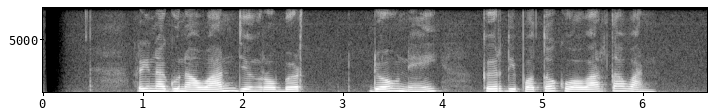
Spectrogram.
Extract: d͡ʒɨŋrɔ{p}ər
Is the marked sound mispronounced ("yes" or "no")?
yes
